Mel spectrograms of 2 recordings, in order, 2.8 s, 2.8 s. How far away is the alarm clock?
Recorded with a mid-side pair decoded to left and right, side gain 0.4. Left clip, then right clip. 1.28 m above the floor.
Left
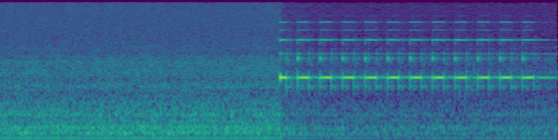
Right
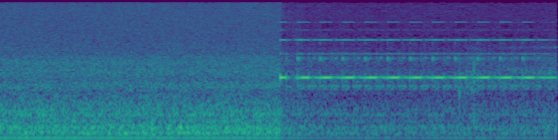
About 5 m.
